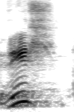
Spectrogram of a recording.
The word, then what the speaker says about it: this: En el primero, hagan como una i cortita. This, this, this. Y en el segundo se hace una i más larga. These, these. Y al final la S es como una vibración. These, z, these are.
